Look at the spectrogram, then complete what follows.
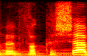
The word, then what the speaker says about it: בבקשה: Just one suggestion with a milah bevakasha, because it's hard to pronounce two bet one after another when one is with a dot and one is without, when one is be and one is ve. Just take your time pronouncing it.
